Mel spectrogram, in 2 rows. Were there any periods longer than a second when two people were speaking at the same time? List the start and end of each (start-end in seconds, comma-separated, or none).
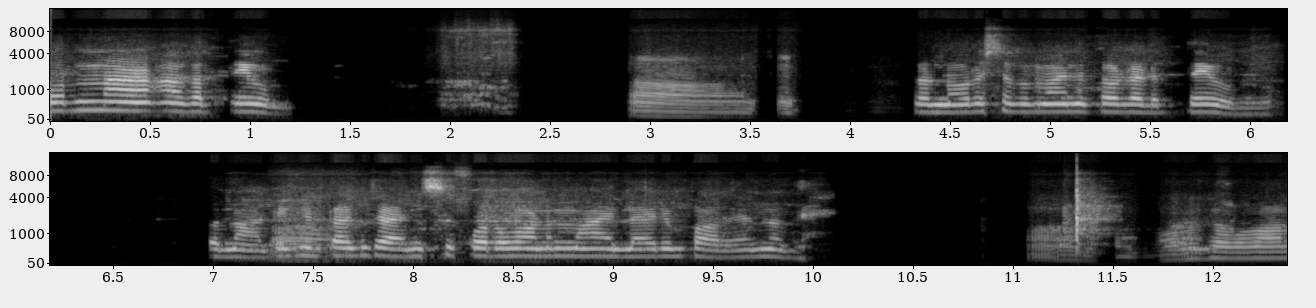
none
